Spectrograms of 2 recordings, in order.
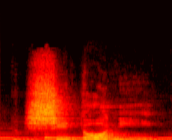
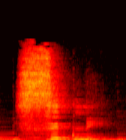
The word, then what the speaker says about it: Sydney: Petersburg stockholm stockholm Sydney Sydney again this is a mistake which is very often made instead of saying she Dorney Sydney it's more of a shot Sydney Sydney Vienna Vienna Zurich Zurich Athens Beijing Berlin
